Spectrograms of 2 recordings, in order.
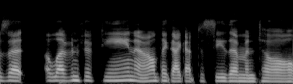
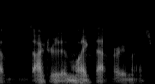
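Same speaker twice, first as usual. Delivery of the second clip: soft whispered punchline; whispered aside; 14 semitones lower, 15 dB quieter than usual. Real, not acted. Telling a friend how the doctor reacted, whispered aside. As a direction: drop to a whisper for the wry aside.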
